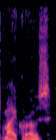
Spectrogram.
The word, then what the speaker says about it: mikros: Um, I'm not the best with Greek pronunciation, so it could be either micros or micros, but I think it's micros, spelled M I K R O S. Lots of C's are actually hard K's in Greek, as well as C's are also pronounced as K's in Latin, as in Lycaicus, Caecilius, Kikro, Kaisar, and so on.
